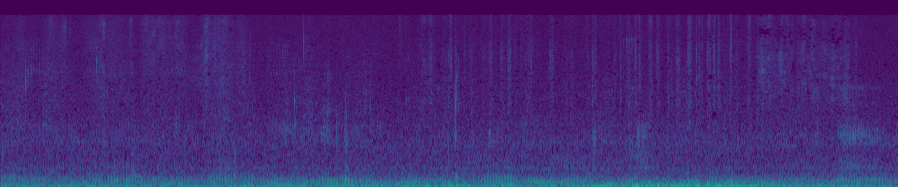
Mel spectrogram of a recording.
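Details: Domestic cat, male, purring as he eats, recorded on a Blue Yeti mic: a soft, even low drone underlies rapid, irregular ticking chews and lip smacks spread across the whole stretch.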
